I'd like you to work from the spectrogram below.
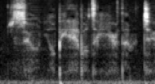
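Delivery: whispered close, barely voiced; hushed, very soft whisper; intimate whisper. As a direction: whisper it like a secret promise. Intimate secret to the listener.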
